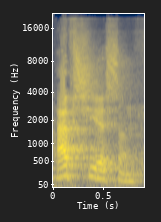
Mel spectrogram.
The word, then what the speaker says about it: abscission: इसको बोला जाता है एब्सिएशन, ठीक है।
